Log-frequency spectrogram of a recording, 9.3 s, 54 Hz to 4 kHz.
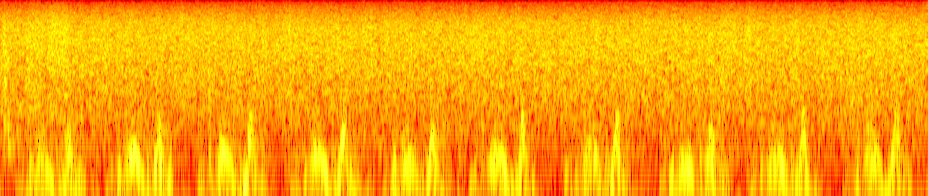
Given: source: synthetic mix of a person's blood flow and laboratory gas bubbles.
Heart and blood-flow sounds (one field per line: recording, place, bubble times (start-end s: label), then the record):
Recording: Doppler ultrasound of blood flow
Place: precordium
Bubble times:
0.01-0.23 s: bubbles
From the record:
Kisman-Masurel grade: 113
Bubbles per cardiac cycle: 1 to 2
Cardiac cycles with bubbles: 1 to 10%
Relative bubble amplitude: loud (0.450 to 0.775)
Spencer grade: 1 (occasional bubble signal discernible with the cardiac motion signal, with majority of cardiac periods free of bubbles)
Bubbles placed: anywhere in the cardiac cycle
